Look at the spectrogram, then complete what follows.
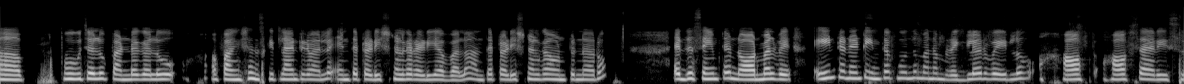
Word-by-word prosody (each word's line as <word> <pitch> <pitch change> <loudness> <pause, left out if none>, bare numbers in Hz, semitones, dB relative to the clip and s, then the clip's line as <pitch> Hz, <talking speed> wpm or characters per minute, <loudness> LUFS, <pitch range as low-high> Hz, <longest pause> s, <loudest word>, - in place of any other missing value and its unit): ఆహ్, 220 -2 +4 0.4
పూజలు, 255 +1 +4
పండుగలు, 230 +1 +2 0.6
ఫంక్షన్స్‌కి 235 +2 +2
ఇట్లాంటి 235 0 0
వాటిలో 225 +4 -2
ఎంత 225 +2 0
ట్రెడిషనల్‌గా 230 +1 0
రెడీ 210 +1 -1
అవ్వాలో 205 +3 -3
అంత 220 0 -5
ట్రెడిషనల్‌గా 230 +1 -1
ఉంటున్నారు. 225 +4 -3 0.7
At 240 - +4
the - - +6
same 255 -1 +4
time 280 -1 +2
normal 230 +3 +5
wear 230 0 +1 0.3
ఏంటనంటే 295 -1 +1
ఇంతకుముందు 285 +1 -3
మనం 260 -1 -1
రెగ్యులర్ 245 +5 -1
వేర్‌లో 240 +2 0 0.4
హాఫ్ 225 0 +3 0.2
హాఫ్ 230 -1 +1
సారీస్ 225 -3 -1
235 Hz, 135 wpm, -20 LUFS, 225-255 Hz, 0.7 s, the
